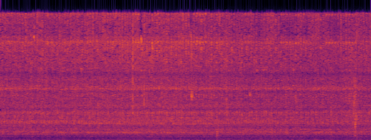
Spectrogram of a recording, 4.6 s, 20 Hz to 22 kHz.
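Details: 2008 Honda Pilot after replacing the timing belt, tensioner, both pulleys, water pump and a bad motor mount to cure a bad rattle; smooth, even idle with a quiet steady hum and no rattle or tick: normal idle.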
